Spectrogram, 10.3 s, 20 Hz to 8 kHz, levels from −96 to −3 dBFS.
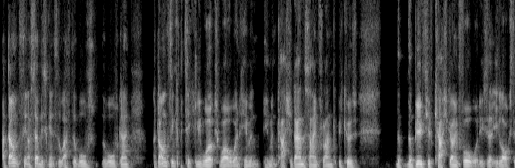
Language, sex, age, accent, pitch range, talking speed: English, male, 30-49, British, 95-130 Hz, 260 wpm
